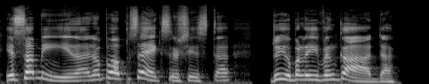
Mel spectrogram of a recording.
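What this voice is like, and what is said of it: Exaggerated Italian accent imitating Russell Crowe. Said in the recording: “Russell Crowe... doing a Father Guido Sarducci level, slightly adjacent from Zeus sort of accent work here... this accent... I'm not even doing it justice, but it was bad, right? It's a bad accent.”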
